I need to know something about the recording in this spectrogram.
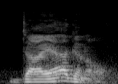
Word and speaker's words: diagonal: spelling as in Spanish the only thing is the pronunciation so die ah gah no diagonal instead of the Iguana its diagonal diagonal okay okay I've got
